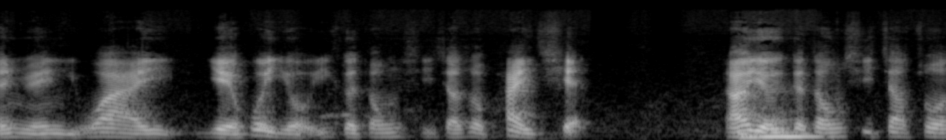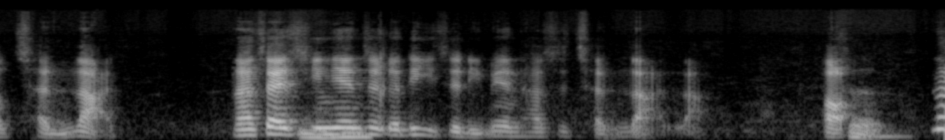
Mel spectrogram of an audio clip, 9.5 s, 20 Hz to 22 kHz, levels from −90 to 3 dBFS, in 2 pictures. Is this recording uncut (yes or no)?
yes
